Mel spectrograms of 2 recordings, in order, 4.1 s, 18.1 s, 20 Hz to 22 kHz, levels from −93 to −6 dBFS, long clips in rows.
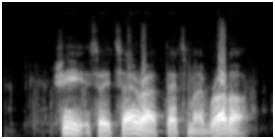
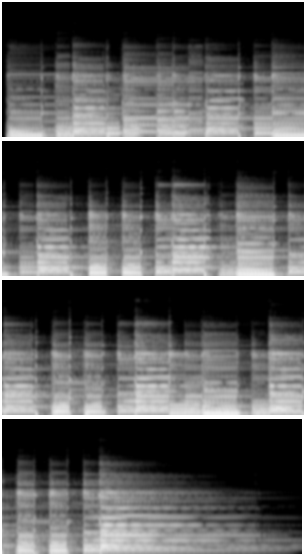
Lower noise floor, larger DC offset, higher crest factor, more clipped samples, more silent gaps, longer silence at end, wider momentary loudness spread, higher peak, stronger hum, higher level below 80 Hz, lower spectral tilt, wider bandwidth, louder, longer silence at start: first, -59 dBFS vs -51 dBFS; neither; about the same, 14 dB vs 16 dB; neither; neither; second, 0.5 s vs 0.7 s; about the same, 11 LU vs 9 LU; about the same, 0 dBFS vs -2 dBFS; neither; second, -58 dBFS vs -38 dBFS; about the same, -8.5 dB/octave vs -9 dB/octave; about the same, 6.8 kHz vs 6.2 kHz; first, -13 LUFS vs -19 LUFS; first, 0.8 s vs 0.05 s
